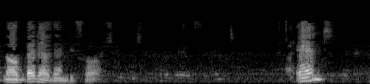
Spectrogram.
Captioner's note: pause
